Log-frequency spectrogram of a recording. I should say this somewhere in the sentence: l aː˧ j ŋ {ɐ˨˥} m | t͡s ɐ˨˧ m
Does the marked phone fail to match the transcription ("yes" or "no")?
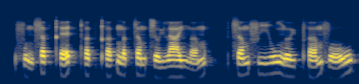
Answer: no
